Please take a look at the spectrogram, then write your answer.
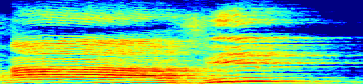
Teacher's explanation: Quando eu falo avião, eu pronunciei com maior intensidade a letra A. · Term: ditongo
